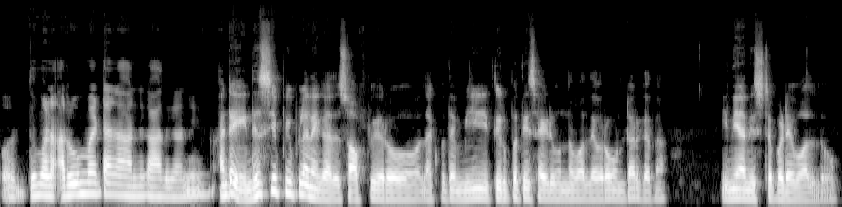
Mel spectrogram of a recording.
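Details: Adult male speaker (interviewer); normal speech.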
